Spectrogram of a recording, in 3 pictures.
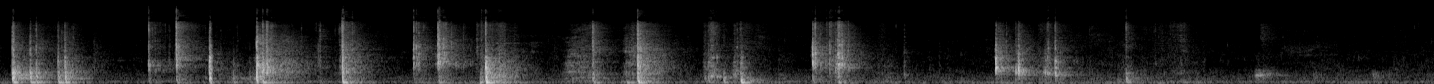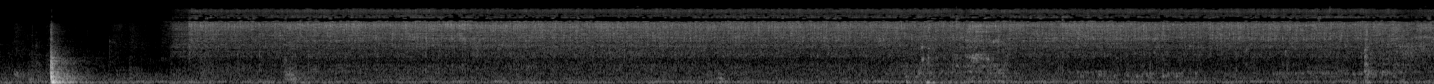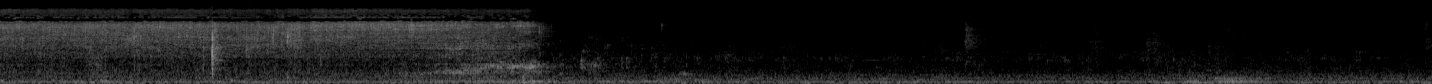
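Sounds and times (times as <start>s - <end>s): tap water splashing into sink: 23.2s - 24.4s, 27.8s - 31.8s.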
